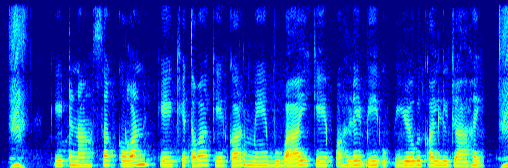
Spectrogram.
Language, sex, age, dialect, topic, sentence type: Magahi, female, 31-35, Western, agriculture, statement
